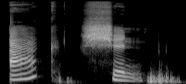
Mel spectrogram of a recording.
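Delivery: "Action" as ac, long pause, shin; two separate beats on "Action"; split into syllables. Shown as a demonstration. Teacher introducing a two-syllable word, split into syllables. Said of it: "this word has two syllable".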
